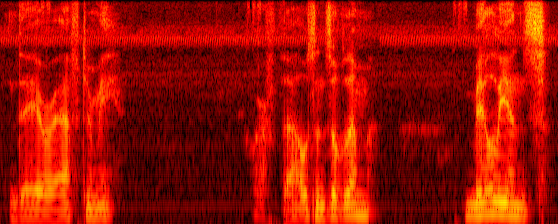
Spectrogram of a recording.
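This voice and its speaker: A man voicing an anxious, frightened young visual novel hero in a halting, breathy, dramatic way. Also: mid-range voice, warm tone, voice pushed up, full character voice.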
